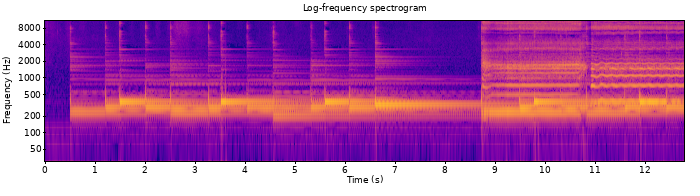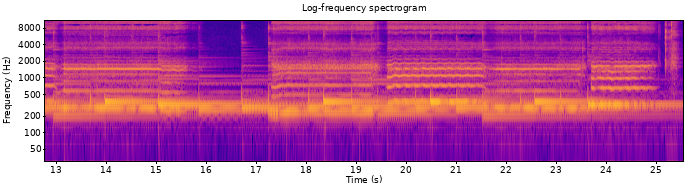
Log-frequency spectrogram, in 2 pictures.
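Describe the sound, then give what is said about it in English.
An instrumental intro of a song written about the church: a steady low melody plays alone for several seconds, then fuller, brighter instruments with a wavering, sustained tone join in, building a loud, continuous arrangement with no voices. “So she's allowing us to play her song that she wrote about the church.”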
